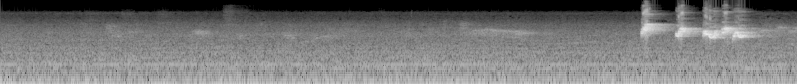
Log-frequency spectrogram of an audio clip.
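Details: Red-whiskered bulbul kept in a cage for one month after capture: long near-silence with faint soft notes, then a sudden loud, rich warbled phrase of three or four quick notes near the end.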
